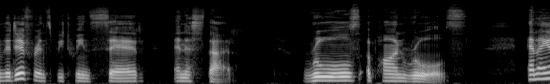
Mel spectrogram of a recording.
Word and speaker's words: esta: So note that está has an accent mark. Say this with me. Está. ¿Dónde está? ¿Cómo está? Without the accent mark, the word is this. You've been saying this in many lessons already. Let's read these together and hear the difference. Esta mañana. Esta tarde. Esta noche. The accent marks are there to help you with pronunciation.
